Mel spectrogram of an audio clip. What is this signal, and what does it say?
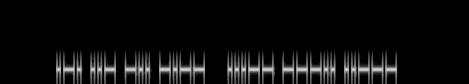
Morse code, heard as a keyed tone, about 34 wpm, 700 Hz. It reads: RUDY 382
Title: CWT Exchange 35wpm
